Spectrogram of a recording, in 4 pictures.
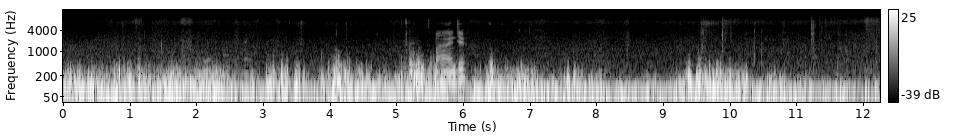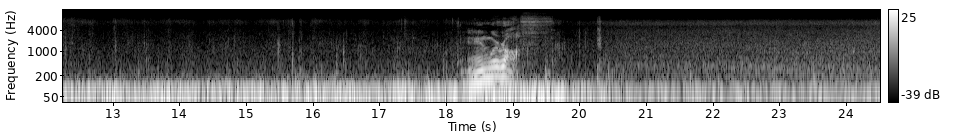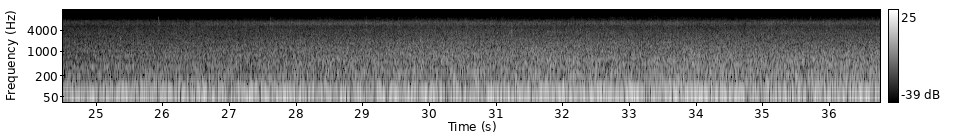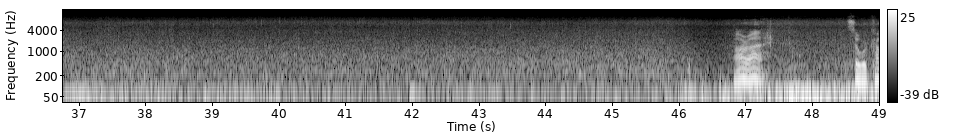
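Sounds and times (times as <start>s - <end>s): stream water rushing: 18.4s - 49.0s.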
